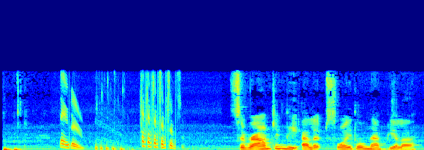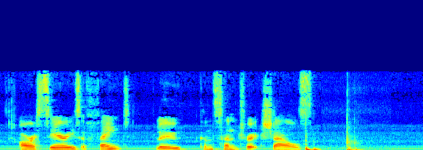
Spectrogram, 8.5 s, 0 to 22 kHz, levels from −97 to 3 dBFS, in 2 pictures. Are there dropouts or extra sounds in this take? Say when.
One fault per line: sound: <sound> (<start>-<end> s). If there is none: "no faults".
sound: chirp (0.6-1.9 s)
sound: thud (7.7-8.0 s)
